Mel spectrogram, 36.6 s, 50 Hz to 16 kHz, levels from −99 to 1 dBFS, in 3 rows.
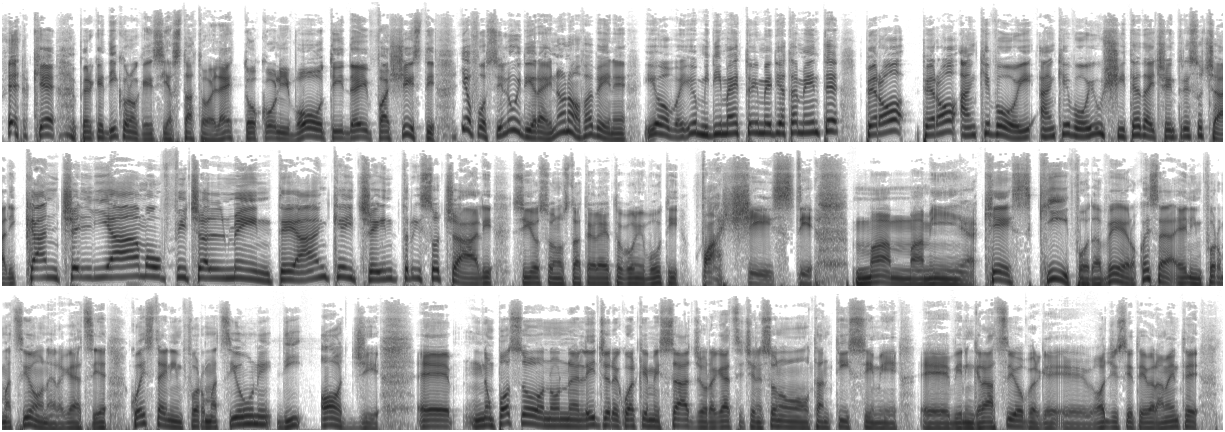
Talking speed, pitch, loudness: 140 wpm, 125 Hz, -21 LUFS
